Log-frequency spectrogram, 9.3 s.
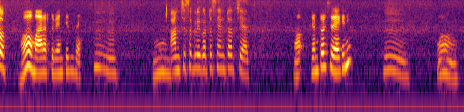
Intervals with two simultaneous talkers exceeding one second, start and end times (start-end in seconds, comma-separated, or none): none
